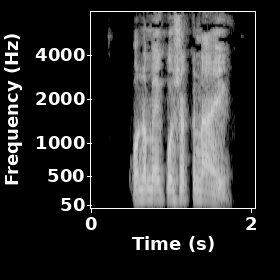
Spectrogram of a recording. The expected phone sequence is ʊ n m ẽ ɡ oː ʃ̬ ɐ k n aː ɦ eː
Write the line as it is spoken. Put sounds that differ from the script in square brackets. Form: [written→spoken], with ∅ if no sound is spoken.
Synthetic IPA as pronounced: ʊ n m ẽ [ɡ→k] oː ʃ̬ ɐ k n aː ɦ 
